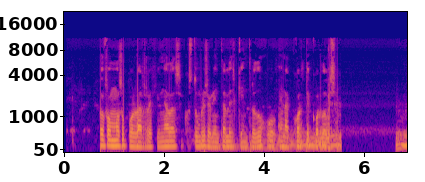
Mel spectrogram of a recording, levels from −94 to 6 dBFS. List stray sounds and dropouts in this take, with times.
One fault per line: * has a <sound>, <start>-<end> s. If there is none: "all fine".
all fine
